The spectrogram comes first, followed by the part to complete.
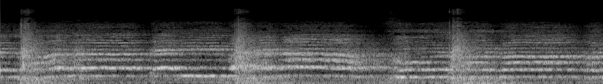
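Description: Group of men chanting a noha, a Shia mourning lament, together in unison. Their hands strike their chests (matam) at the same moment about every two seconds, three beats in all.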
